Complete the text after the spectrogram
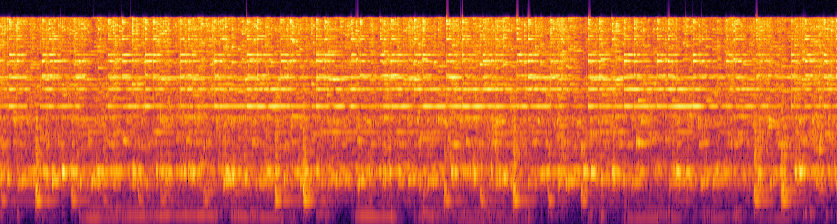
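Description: Clusters of small bells and metal pieces jingle and clatter on a shaken stick.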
